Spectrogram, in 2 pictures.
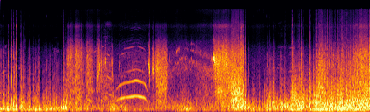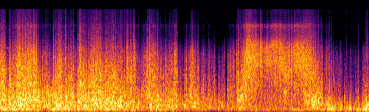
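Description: Strong wind buffeting the phone's microphone: a loud, uneven rumbling roar that builds about four seconds in and stays heavy for most of the rest. A short rising-and-falling tone sounds briefly near the start.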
